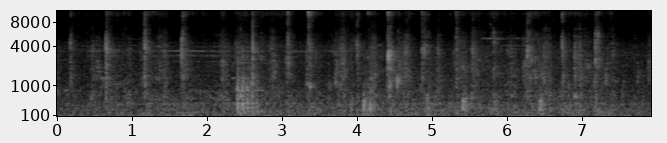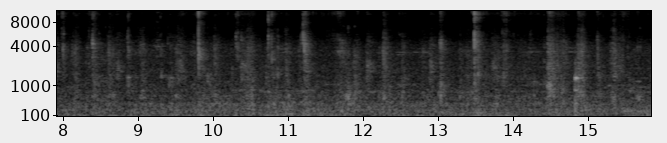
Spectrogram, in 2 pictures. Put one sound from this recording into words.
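Food crunches and tears as fingers break it apart.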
